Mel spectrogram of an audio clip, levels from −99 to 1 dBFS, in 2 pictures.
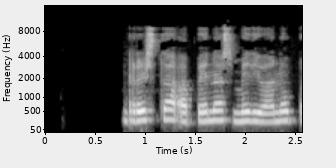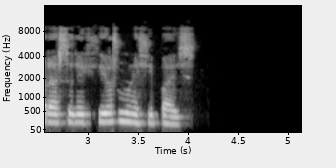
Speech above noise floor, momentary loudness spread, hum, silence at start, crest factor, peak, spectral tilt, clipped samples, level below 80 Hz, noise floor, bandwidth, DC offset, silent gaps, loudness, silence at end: over 74 dB; 13 LU; none; 0.8 s; 18 dB; 0 dBFS; -3 dB/octave; under 0.1%; -68 dBFS; under -90 dBFS; 9.4 kHz; under 0.1%; none; -16 LUFS; 1.1 s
